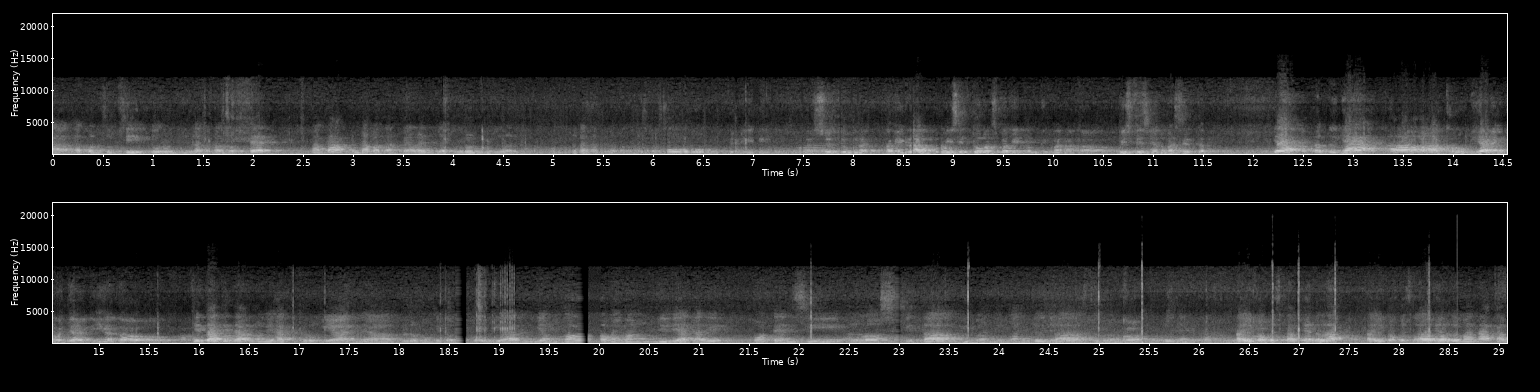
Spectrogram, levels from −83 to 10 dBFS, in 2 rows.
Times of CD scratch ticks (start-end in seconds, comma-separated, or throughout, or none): none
